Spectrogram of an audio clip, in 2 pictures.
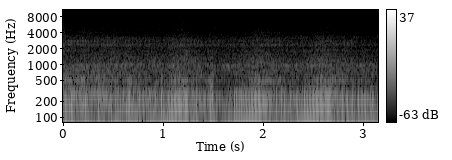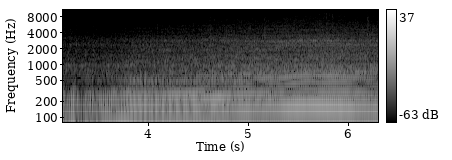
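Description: Suzuki four-wheel-drive's engine revving in short, repeated throttle blips while it climbs over rocks. About four seconds in it rises into one longer, higher rev that eases off slightly near the end.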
